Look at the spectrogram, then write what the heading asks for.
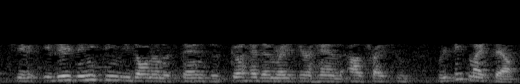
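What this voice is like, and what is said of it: French accent. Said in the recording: “I am French, so I apologize in advance for my accent.”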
